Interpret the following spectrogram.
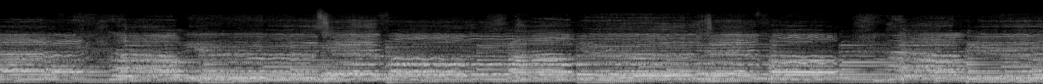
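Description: A choir singing sacred music in parts, with held chords that change about once a second.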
